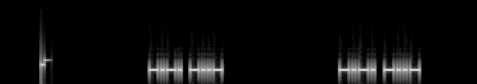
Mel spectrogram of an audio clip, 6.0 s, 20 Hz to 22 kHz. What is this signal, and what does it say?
Morse code, heard as a keyed tone, about 30 wpm, 700 Hz. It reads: CX CX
